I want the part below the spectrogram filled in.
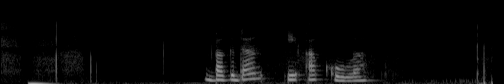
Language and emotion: Russian, neutral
